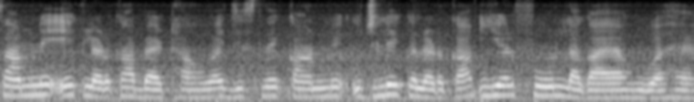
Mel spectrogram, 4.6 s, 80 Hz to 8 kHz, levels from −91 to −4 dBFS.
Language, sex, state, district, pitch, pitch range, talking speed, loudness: Hindi, female, Chhattisgarh, Bilaspur, 195 Hz, 180-215 Hz, 220 wpm, -20 LUFS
